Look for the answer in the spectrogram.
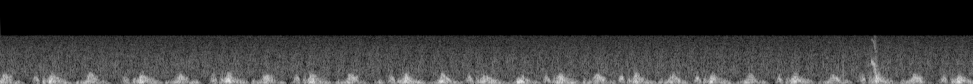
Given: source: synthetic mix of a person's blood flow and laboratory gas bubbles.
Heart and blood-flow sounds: Doppler ultrasound of blood flow; precordium
8.70-8.91 s: bubbles
From the record:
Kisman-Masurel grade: 111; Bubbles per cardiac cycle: 1 to 2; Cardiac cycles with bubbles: 1 to 10%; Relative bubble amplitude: barely perceptible (0.100 to 0.250); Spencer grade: 1 (occasional bubble signal discernible with the cardiac motion signal, with majority of cardiac periods free of bubbles); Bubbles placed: anywhere in the cardiac cycle

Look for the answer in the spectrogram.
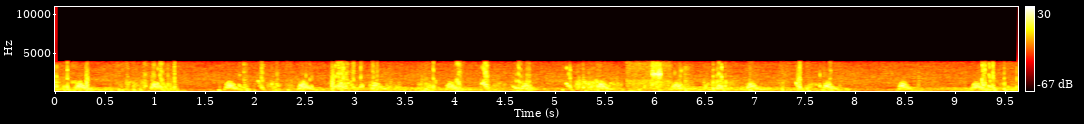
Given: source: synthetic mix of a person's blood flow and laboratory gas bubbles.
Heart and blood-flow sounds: Doppler ultrasound of blood flow; subclavian vein
0.00-0.31 s: bubbles
0.53-1.27 s: bubbles
1.60-1.70 s: bubbles
1.82-2.60 s: bubbles
2.71-3.48 s: bubbles
3.62-3.87 s: bubbles
3.96-4.10 s: bubbles
4.23-4.82 s: bubbles
5.04-5.69 s: bubbles
5.71-6.39 s: bubbles
6.46-7.04 s: bubbles
7.23-7.35 s: bubbles
7.39-7.89 s: bubbles
9.20-9.64 s: bubbles
From the record:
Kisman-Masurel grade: 332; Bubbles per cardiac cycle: rolling drumbeat, 9 or more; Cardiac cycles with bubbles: 50 to 99%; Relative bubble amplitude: moderate (0.250 to 0.450); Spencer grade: 3 (all of the cardiac periods contain showers or single bubble signals, but not dominating or overriding the cardiac motion signals); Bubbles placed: anywhere in the cardiac cycle

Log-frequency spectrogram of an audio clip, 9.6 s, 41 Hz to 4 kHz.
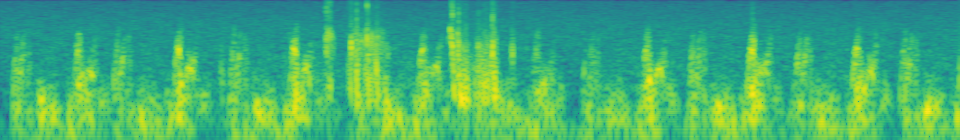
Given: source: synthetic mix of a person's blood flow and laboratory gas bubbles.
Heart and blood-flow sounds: Doppler ultrasound of blood flow; precordium
3.23-3.36 s: bubbles
3.47-3.90 s: bubbles
4.47-5.00 s: bubbles
5.11-5.16 s: bubbles
From the record:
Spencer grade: 2 (many but less than half of the cardiac periods contain bubble signals, singularly or in groups); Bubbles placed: only in the low amplitude regions of the cardiac cycle

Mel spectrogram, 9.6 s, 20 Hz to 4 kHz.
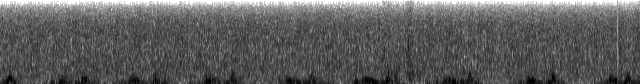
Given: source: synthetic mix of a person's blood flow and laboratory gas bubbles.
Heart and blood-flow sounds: Doppler ultrasound of blood flow; precordium
5.72-6.40 s: bubbles
From the record:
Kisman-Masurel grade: 212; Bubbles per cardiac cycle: several, 3 to 8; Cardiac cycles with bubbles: 1 to 10%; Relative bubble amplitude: moderate (0.250 to 0.450); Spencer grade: 1 (occasional bubble signal discernible with the cardiac motion signal, with majority of cardiac periods free of bubbles); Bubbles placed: only in the low amplitude regions of the cardiac cycle

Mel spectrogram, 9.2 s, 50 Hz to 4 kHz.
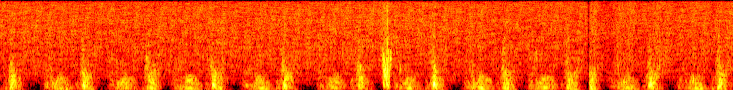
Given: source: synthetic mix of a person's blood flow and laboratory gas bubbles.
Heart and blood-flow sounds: Doppler ultrasound of blood flow; precordium
4.75-4.89 s: bubbles
From the record:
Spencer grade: 1 (occasional bubble signal discernible with the cardiac motion signal, with majority of cardiac periods free of bubbles); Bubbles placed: anywhere in the cardiac cycle

